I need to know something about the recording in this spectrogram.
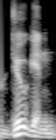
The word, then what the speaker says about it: Duggan: And this Max Duggan kid, or Dugan, how do we pronounce his last name? Dugan or Duggan? Duggan. I call him Duggan.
